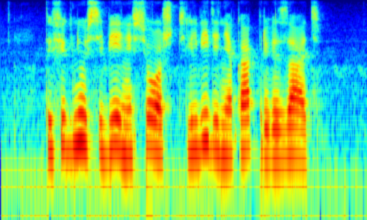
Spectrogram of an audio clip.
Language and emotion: Russian, angry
